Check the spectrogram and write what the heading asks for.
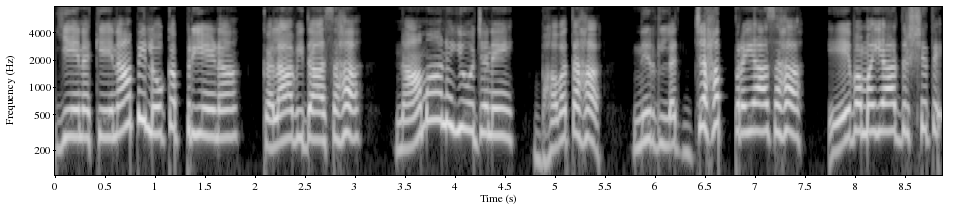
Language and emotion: Sanskrit, angry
